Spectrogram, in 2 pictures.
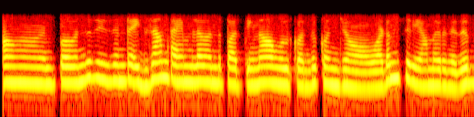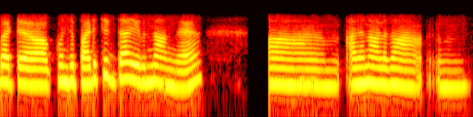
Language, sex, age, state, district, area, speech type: Tamil, female, 18-30, Tamil Nadu, Cuddalore, urban, conversation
